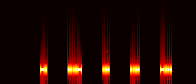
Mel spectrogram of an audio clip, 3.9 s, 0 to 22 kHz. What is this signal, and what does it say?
Morse code, heard as a keyed tone, about 53 wpm, spaced as for 17 wpm, 700 Hz. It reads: N4SHB
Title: USA Call Signs - 5 Characters - 6x Character Spacing - 50wpm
